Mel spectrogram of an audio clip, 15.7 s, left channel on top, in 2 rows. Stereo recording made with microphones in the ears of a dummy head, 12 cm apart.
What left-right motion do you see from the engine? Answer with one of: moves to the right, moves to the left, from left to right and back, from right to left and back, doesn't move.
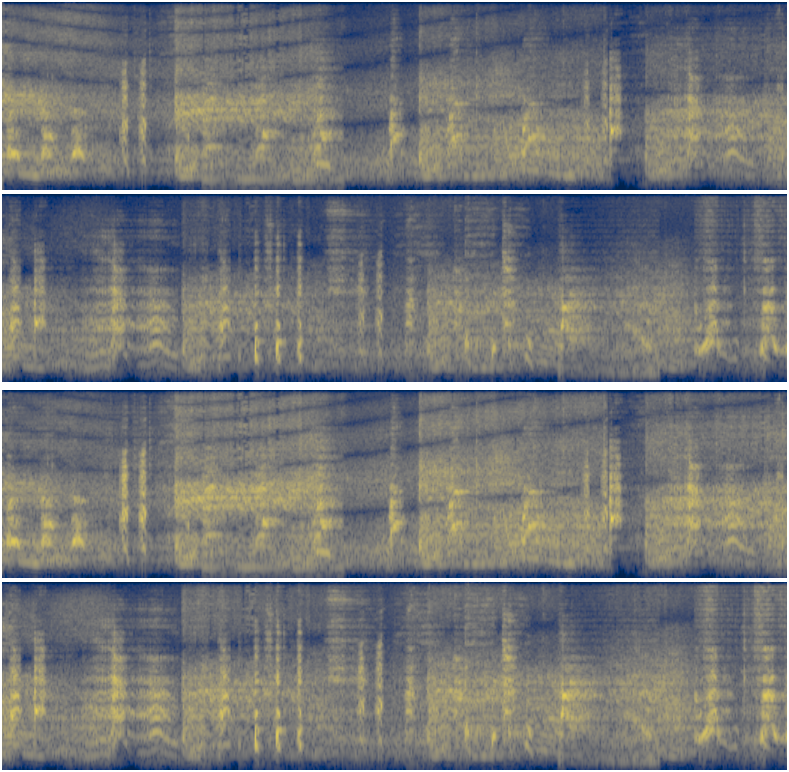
moves to the right.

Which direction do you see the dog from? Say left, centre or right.
right.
